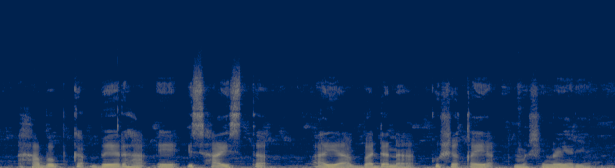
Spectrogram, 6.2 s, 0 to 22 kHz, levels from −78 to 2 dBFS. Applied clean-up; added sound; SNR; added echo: none; none; none; none.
